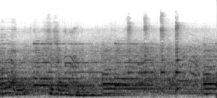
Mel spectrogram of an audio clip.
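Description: Baul folk song: a man's voice singing with gliding notes in the first half, then a steady held note with instrumental backing. A handful of sharp percussion strikes come in the second half.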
